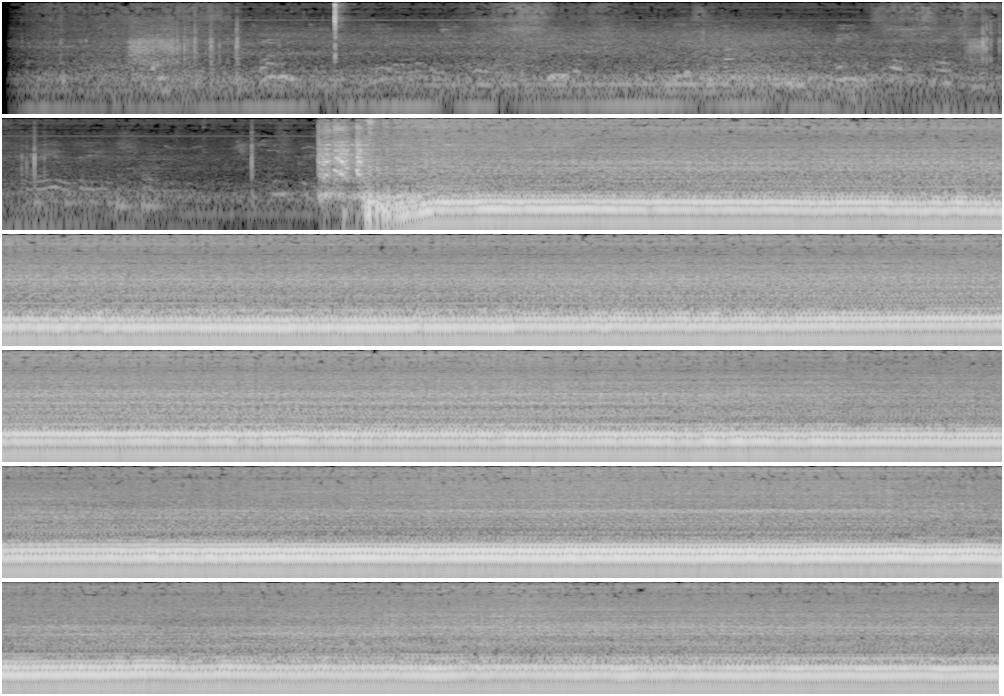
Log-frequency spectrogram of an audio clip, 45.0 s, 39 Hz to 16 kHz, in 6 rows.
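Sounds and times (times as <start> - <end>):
motorcycle engine starting and idling: 9.4 - 44.9
engine startup rattle: 9.8 - 11.2.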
